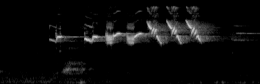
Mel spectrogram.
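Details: Warming-up song of a double-collared seedeater, a steady thin whistle opening into a quick chain of loud, downward-slurred chirps, roughly seven notes, ending with a faint trailing whistle.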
